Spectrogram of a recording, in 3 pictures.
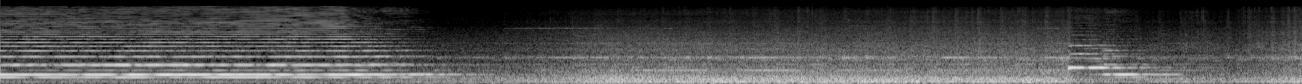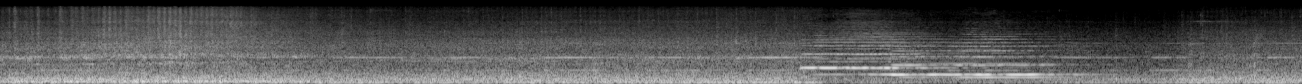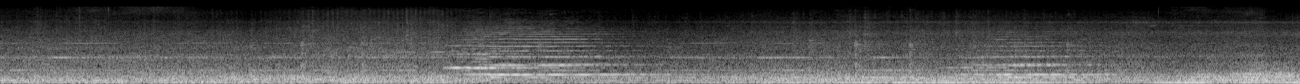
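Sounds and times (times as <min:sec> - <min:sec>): train horn: 0:00.0 - 0:04.8, 0:10.6 - 0:11.9, 0:21.0 - 0:24.2, 0:30.4 - 0:32.8, 0:35.5 - 0:37.2
diesel locomotive engine rumble: 0:00.0 - 0:39.0
wheels clattering over rails: 0:11.7 - 0:19.6.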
